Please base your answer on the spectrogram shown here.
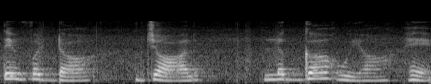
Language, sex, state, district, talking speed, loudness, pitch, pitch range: Punjabi, female, Punjab, Kapurthala, 85 wpm, -18 LUFS, 210 Hz, 185-240 Hz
